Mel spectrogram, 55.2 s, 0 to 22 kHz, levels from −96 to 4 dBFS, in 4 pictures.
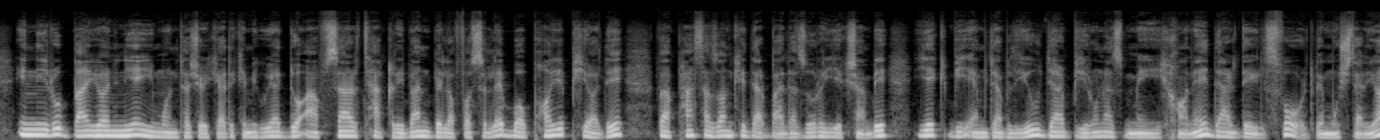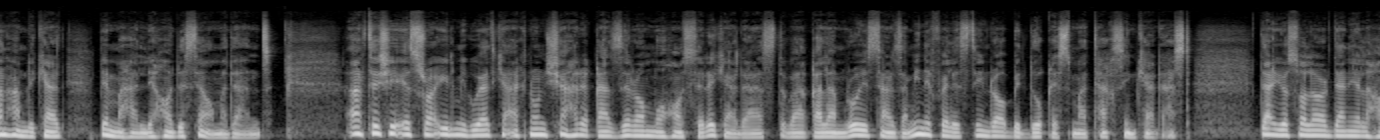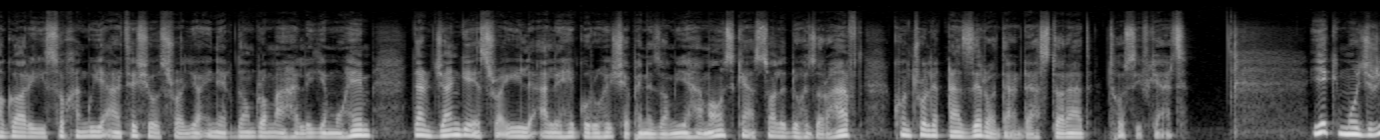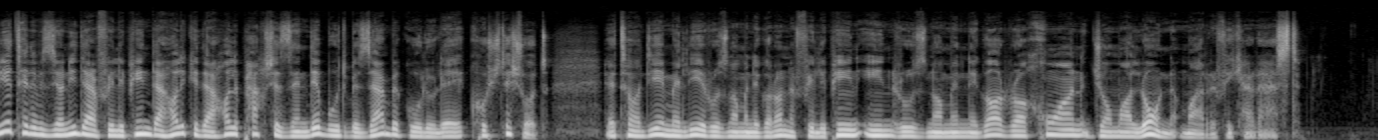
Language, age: Persian, 50-69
